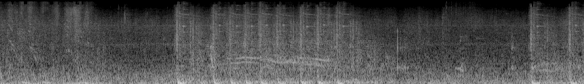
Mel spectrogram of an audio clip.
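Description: Rapid gunfire in Mass Effect 2 aimed at a loose fuel tank, dense bursts of shots and sharp impacts over a continuous, noisy combat din, loud and close.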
